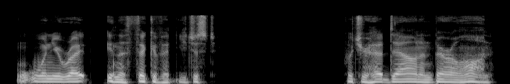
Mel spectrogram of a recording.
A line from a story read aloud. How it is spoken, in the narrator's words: he said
